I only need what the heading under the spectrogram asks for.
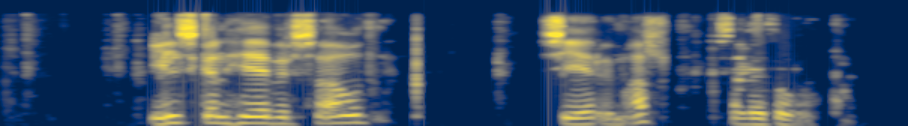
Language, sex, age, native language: Icelandic, male, 20-29, Icelandic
